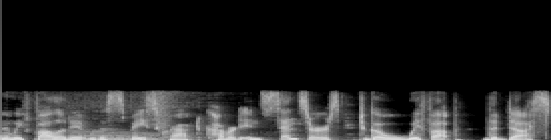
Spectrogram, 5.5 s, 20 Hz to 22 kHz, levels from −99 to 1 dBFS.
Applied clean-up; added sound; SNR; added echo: classical method log-MMSE.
